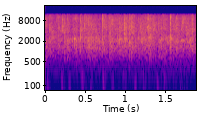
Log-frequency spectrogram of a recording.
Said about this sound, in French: Oh, oui, on peut ben applaudir.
